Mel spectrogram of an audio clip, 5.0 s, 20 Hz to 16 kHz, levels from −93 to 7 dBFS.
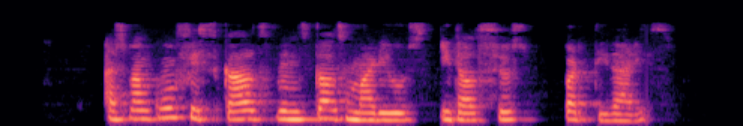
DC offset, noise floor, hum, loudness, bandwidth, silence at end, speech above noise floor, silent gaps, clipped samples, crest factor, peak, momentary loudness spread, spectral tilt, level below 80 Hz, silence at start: under 0.1%; -78 dBFS; none; -17 LUFS; 8 kHz; 0.65 s; 61 dB; none; under 0.1%; 16 dB; -2 dBFS; 9 LU; -6 dB/octave; -62 dBFS; 0.7 s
